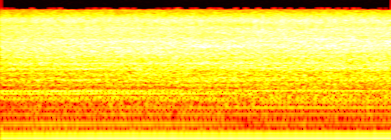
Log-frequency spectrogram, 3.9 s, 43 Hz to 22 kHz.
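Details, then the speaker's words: 1993 Saab 9000 CSE Turbo, hot, with the CKP sensor reconnected. Idle is stuck near 1,400 rpm and hunts slightly, and punching the throttle nearly stalls it before it revs. Check-engine code 5 flashes (TPS suspected); aftermarket wiring is present. High idle. "ckp is plugged back in just fires right up and runs beautifully and you see the idle comes up to about 1,400 and just stays there"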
